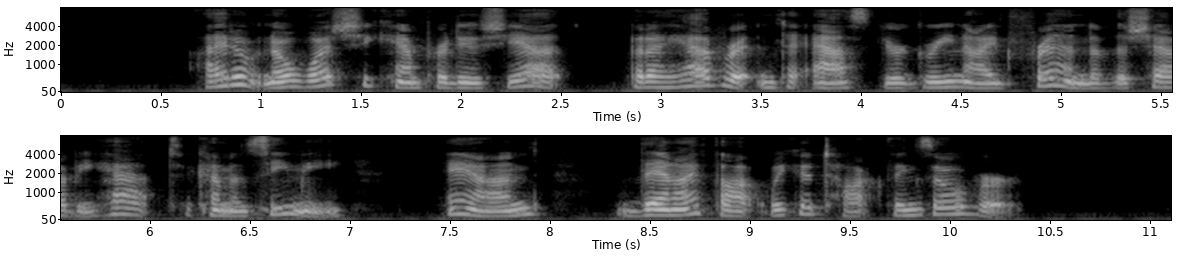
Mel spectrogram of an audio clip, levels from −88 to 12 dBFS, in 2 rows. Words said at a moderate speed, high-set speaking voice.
Yes: average, 195 wpm; high, 195 Hz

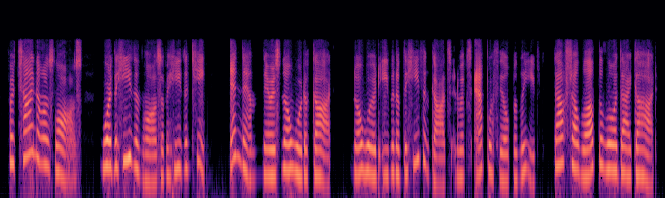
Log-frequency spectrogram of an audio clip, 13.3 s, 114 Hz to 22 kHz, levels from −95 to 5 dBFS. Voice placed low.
No: high, 225 Hz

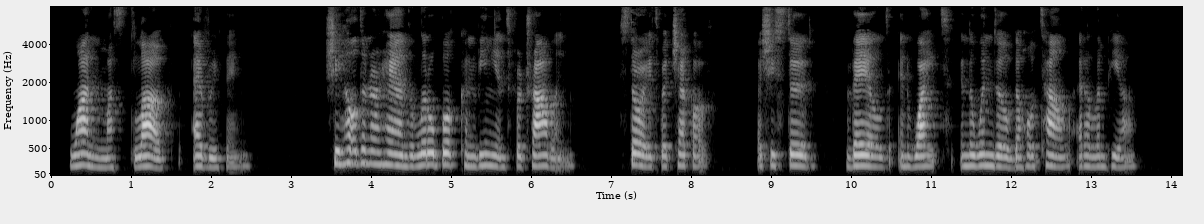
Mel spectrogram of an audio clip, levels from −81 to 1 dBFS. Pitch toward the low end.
No: medium, 185 Hz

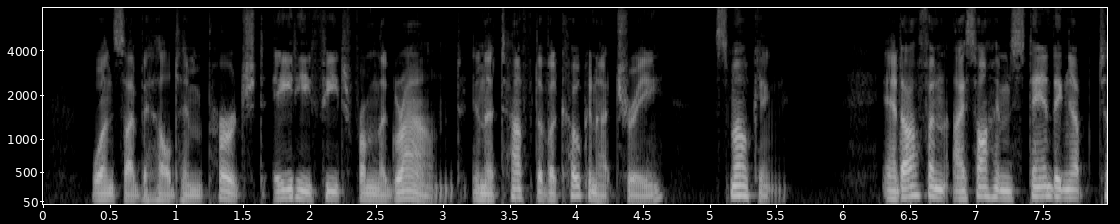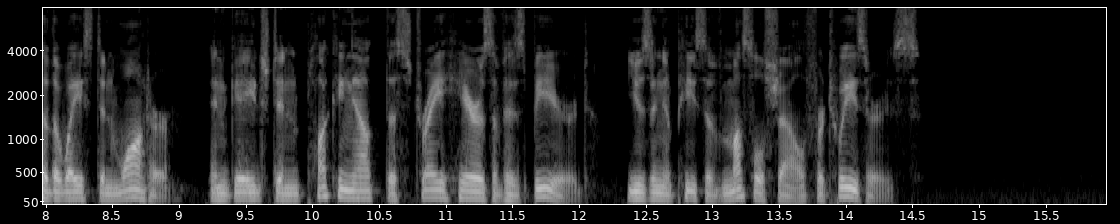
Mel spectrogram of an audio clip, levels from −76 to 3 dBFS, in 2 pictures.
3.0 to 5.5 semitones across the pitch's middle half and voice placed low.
Yes: average, 5.0 semitones; low, 100 Hz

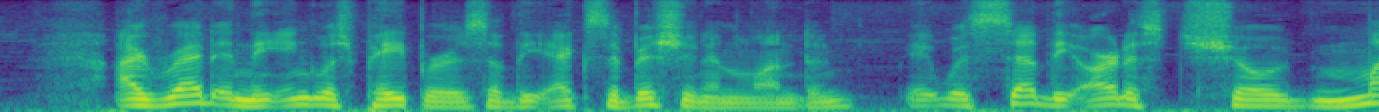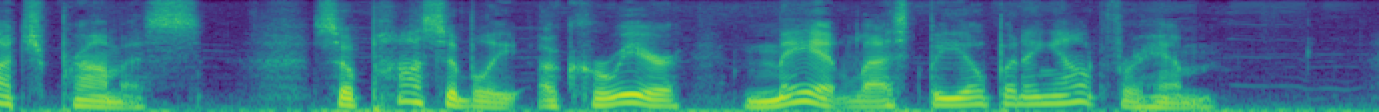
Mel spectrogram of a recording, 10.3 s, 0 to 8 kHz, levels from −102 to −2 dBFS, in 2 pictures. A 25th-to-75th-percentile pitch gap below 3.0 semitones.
No: average, 4.3 semitones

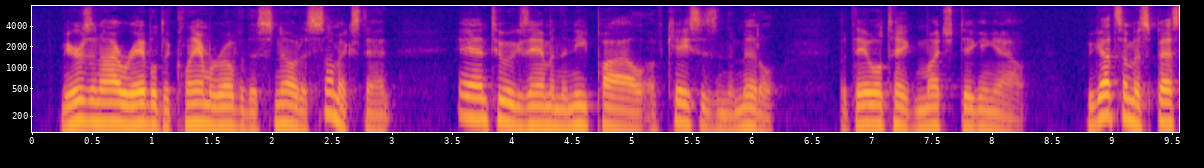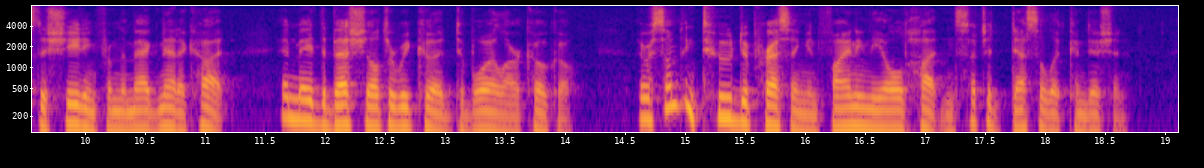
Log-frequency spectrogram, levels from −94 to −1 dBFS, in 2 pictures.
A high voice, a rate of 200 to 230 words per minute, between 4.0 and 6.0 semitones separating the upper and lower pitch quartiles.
No: low, 130 Hz; fast, 205 wpm; average, 4.4 semitones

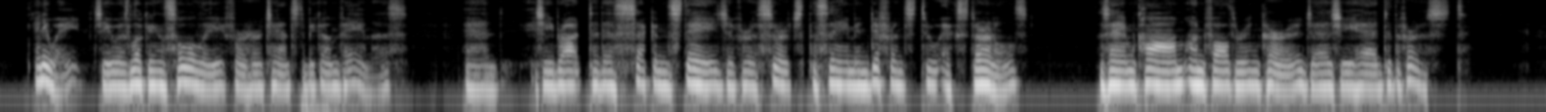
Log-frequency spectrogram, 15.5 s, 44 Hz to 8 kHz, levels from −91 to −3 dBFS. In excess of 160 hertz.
No: medium, 145 Hz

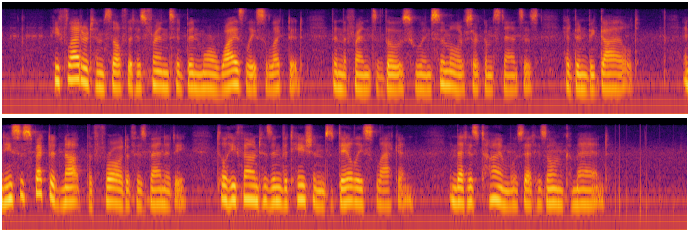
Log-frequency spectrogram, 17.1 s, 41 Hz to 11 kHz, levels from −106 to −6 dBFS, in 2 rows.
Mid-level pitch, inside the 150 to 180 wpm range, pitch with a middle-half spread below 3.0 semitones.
Yes: medium, 160 Hz; average, 170 wpm; narrow, 2.6 semitones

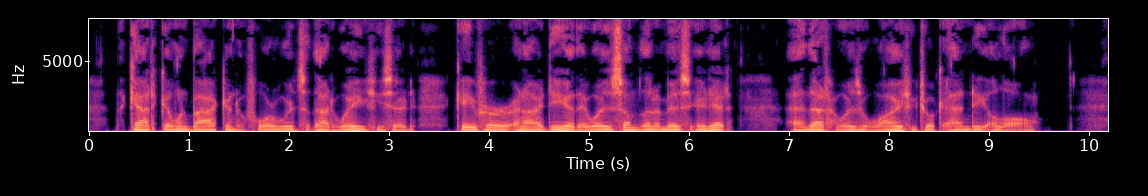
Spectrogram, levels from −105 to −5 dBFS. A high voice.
No: low, 135 Hz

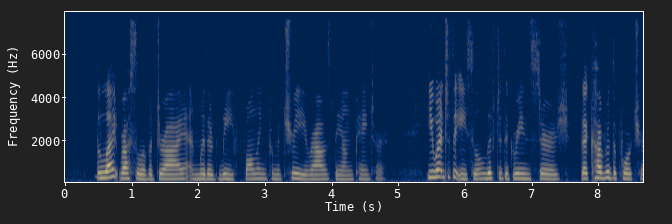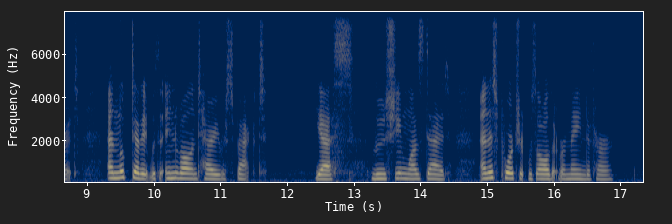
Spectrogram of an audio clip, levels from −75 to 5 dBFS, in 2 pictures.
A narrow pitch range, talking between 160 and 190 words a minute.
Yes: narrow, 2.2 semitones; average, 175 wpm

